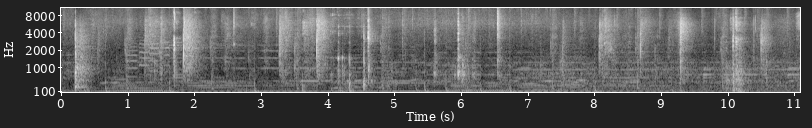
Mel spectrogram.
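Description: Food sizzling and frying in a pan in a home kitchen in New Zealand, with repeated scraping stirs and utensil knocks against the pan over a steady sizzle, close and clear.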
